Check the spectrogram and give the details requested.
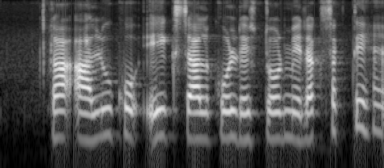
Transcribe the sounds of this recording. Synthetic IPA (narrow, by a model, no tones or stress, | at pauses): kaʔaːlukoʔeːksaːlkoːlɖesʈoːɾmẽɾɐkʰsɐk̚t̪eɦɛ̃ː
